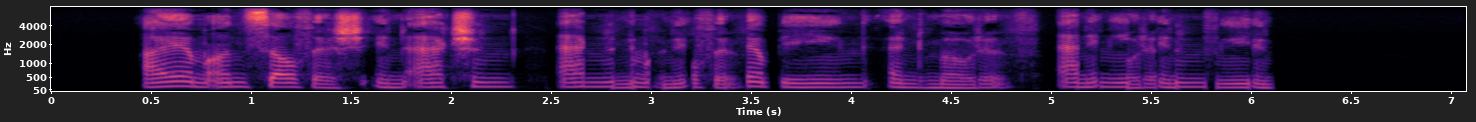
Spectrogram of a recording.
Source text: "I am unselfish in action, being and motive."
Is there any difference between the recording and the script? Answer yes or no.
yes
